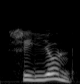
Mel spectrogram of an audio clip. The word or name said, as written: sillon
